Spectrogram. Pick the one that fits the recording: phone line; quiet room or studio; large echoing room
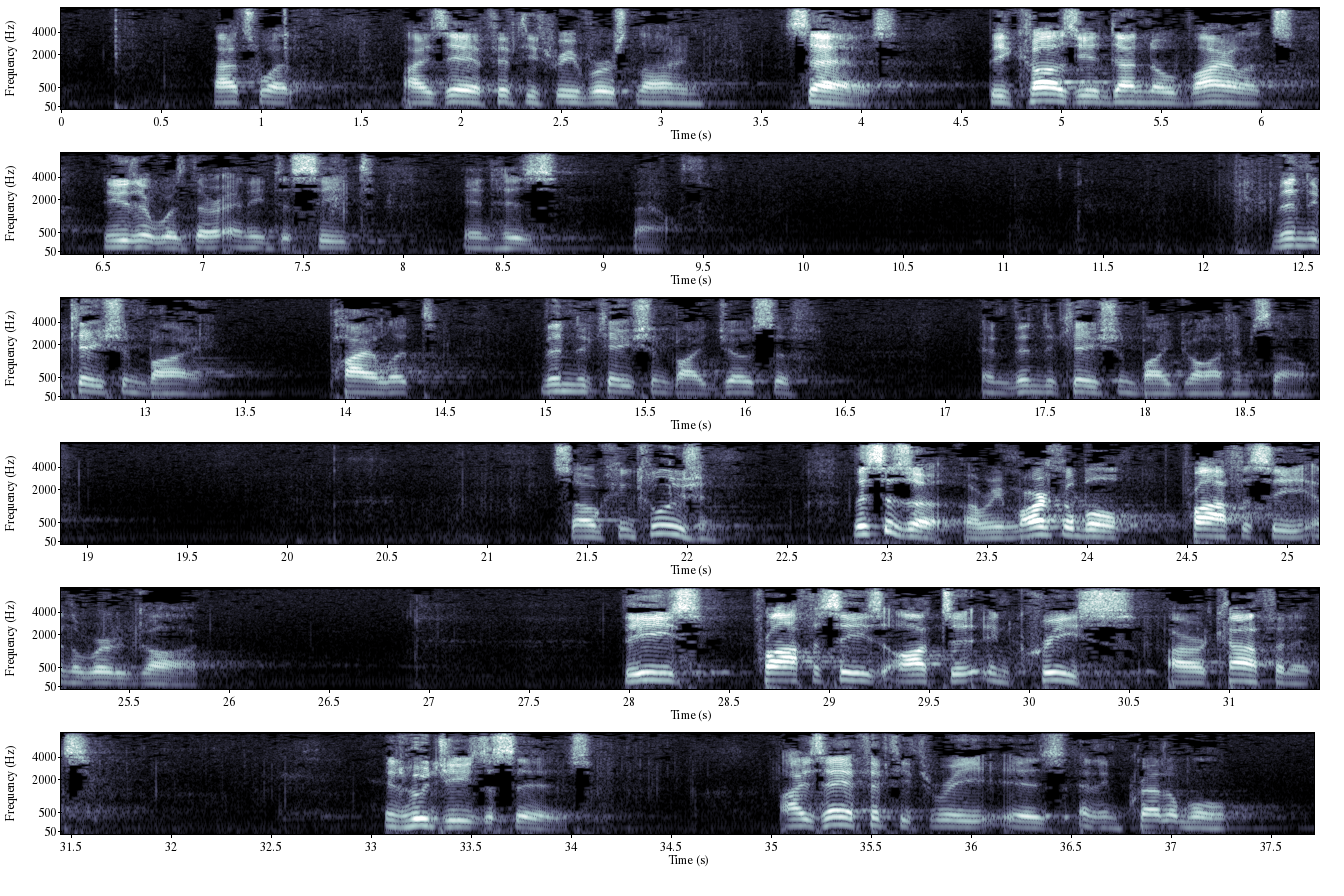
large echoing room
